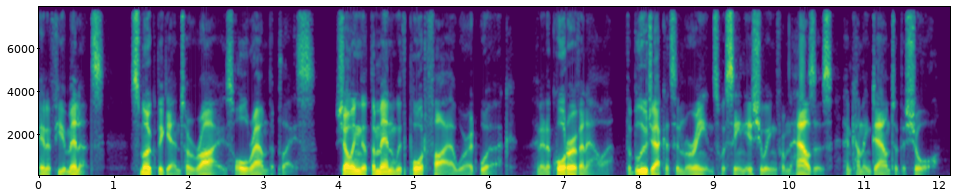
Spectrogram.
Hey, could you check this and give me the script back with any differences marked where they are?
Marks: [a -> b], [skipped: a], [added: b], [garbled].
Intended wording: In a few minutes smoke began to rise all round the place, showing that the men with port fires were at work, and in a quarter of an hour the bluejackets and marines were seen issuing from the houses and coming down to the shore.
In a few minutes smoke began to rise all round the place, showing that the men with port [fires -> fire] were at work, and in a quarter of an hour the bluejackets and marines were seen issuing from the houses and coming down to the shore.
